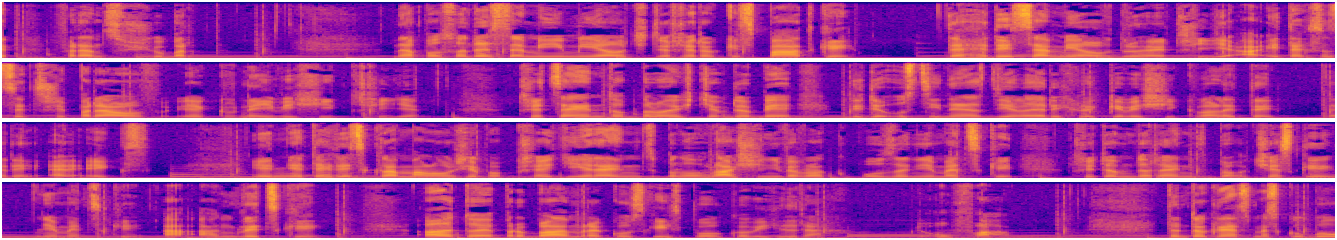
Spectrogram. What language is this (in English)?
Czech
